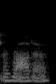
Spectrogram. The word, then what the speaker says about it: errata: there's any um uh pronounced Errata right I always feel weird saying it because it sounds like I'm saying erotic sorry but if there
